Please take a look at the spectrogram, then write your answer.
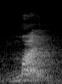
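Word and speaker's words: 买: Mai, o sea, el tono es cae y sube. Mai, ¿bien?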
